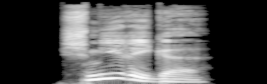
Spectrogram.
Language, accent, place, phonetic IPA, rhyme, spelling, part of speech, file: German, Germany, Berlin, [ˈʃmiːʁɪɡə], -iːʁɪɡə, schmierige, adjective, De-schmierige.ogg
- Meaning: inflection of schmierig: 1. strong/mixed nominative/accusative feminine singular 2. strong nominative/accusative plural 3. weak nominative all-gender singular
